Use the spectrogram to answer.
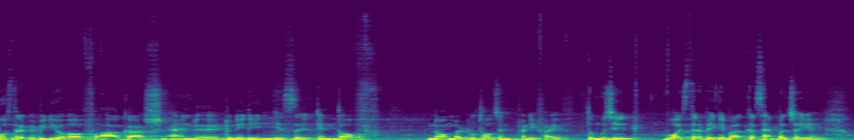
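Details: Adult man speaking; normal adult male speech.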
